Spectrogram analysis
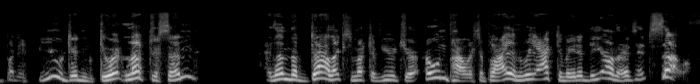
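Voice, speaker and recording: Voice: mid-range voice, expressive, normal speed, husky, dry recording. An actor playing an eccentric, defiant space-travelling Doctor in a radio play, urgent and given to repeating phrases. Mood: insistent.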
